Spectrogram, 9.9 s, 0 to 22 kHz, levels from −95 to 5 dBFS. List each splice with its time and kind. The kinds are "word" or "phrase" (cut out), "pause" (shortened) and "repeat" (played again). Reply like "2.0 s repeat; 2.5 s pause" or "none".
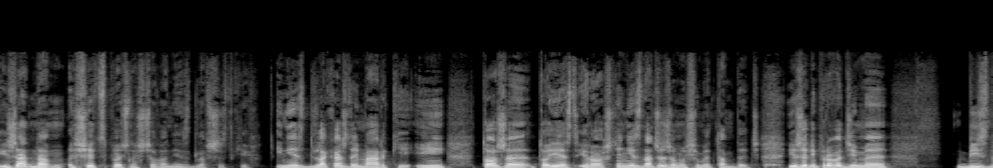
2.7 s pause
